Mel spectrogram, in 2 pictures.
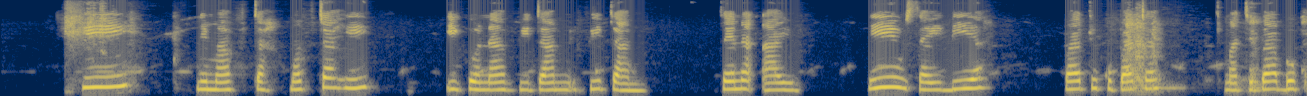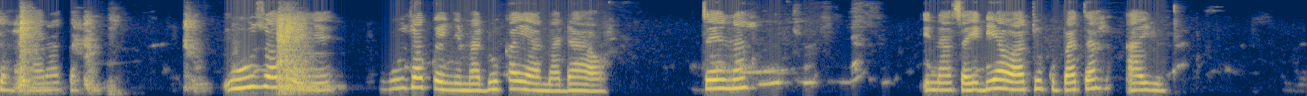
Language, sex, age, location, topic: Swahili, female, 25-35, Nakuru, health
